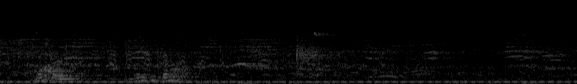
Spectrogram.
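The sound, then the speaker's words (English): A basketball dribbled left-handed during a women's game, its repeated bounces running under a commentator's continuous talk and a low crowd murmur. “She's dribbling left-handed and walks with it.”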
